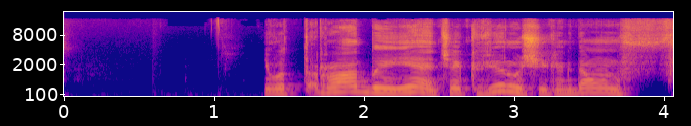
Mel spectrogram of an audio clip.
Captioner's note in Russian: говорит на арабском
